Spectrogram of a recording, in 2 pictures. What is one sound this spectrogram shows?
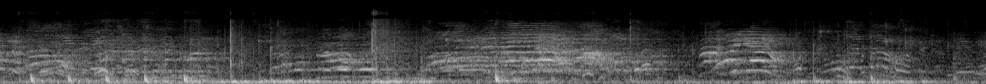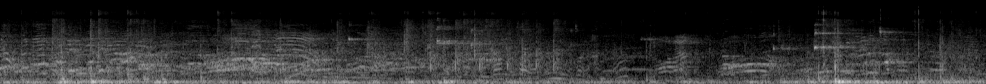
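Shoes squeak on the hard floor.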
